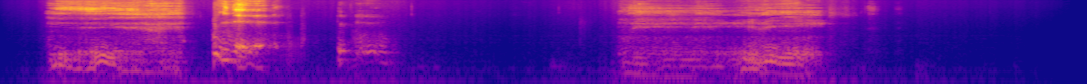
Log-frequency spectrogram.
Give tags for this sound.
creepy; Fallen-Valkiria; ghoul; gore; horror; living-dead; moan; scary; scream-of-pain; spooky; terrifying; terror; undead; zombie

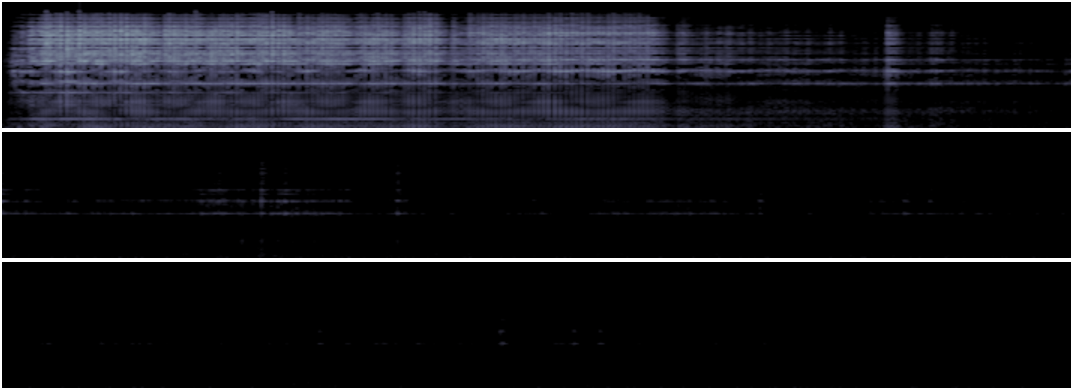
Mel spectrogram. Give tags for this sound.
ceramic; roll; marbles; glass; ceramic-bowl; rolled; rolling; marble; bowl

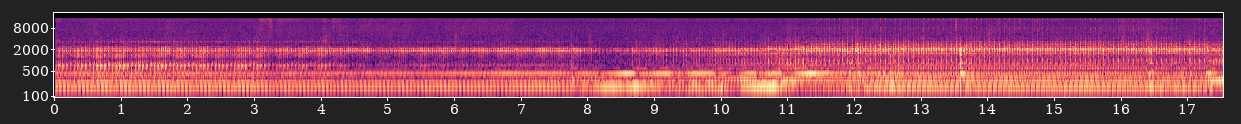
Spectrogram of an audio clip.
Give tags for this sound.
frequency-generator; hum

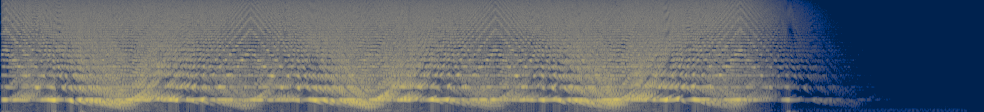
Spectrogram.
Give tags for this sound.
hard; multi-sample; synth

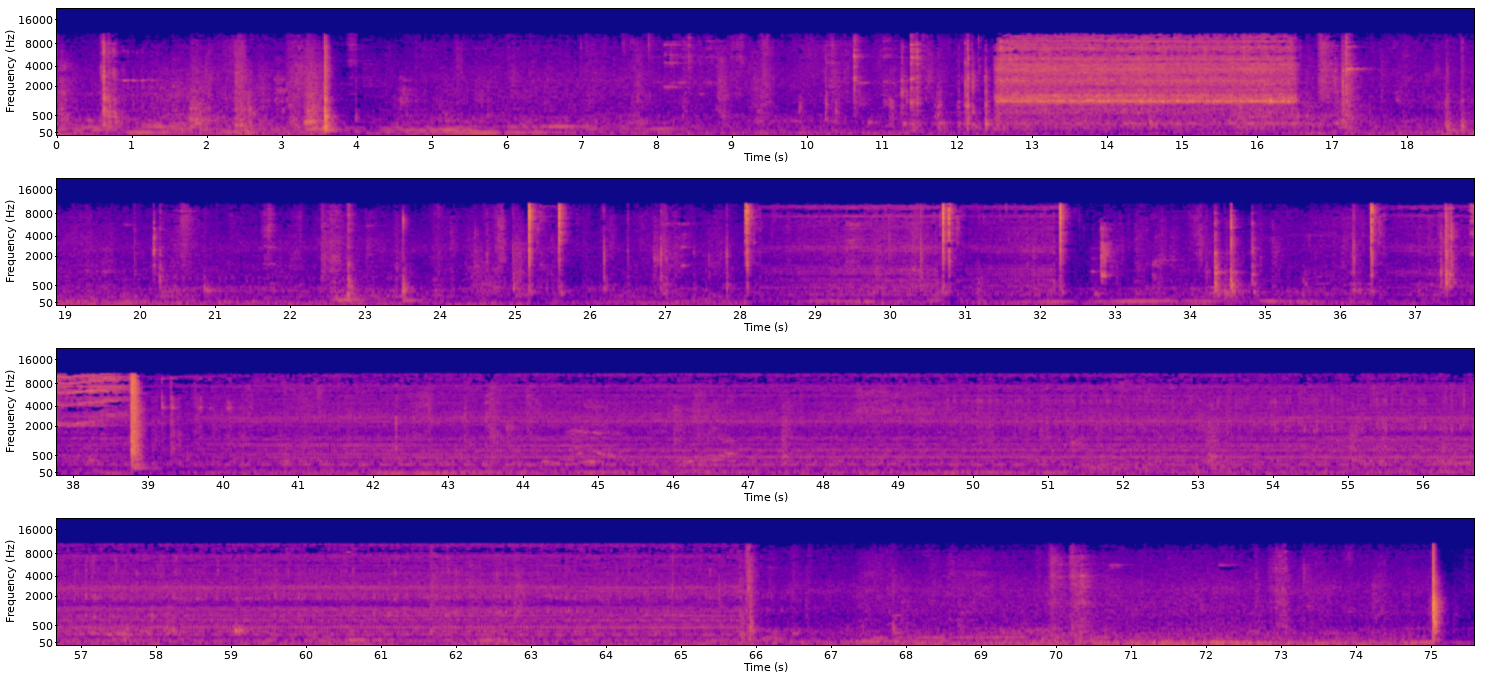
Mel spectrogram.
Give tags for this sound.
industrial; machine; coffe; vapor

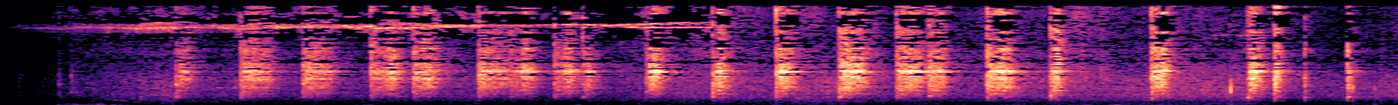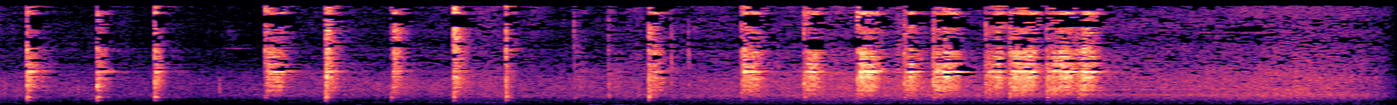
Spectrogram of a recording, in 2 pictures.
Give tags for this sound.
poznan; boy; child; knocking; street

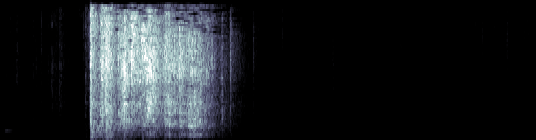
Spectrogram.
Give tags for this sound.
laptop-scraping; laptop-slide-floor; laptop-slide

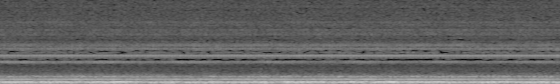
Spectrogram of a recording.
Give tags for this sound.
storage; fridge; freeze; compressor; cold; refrigerator

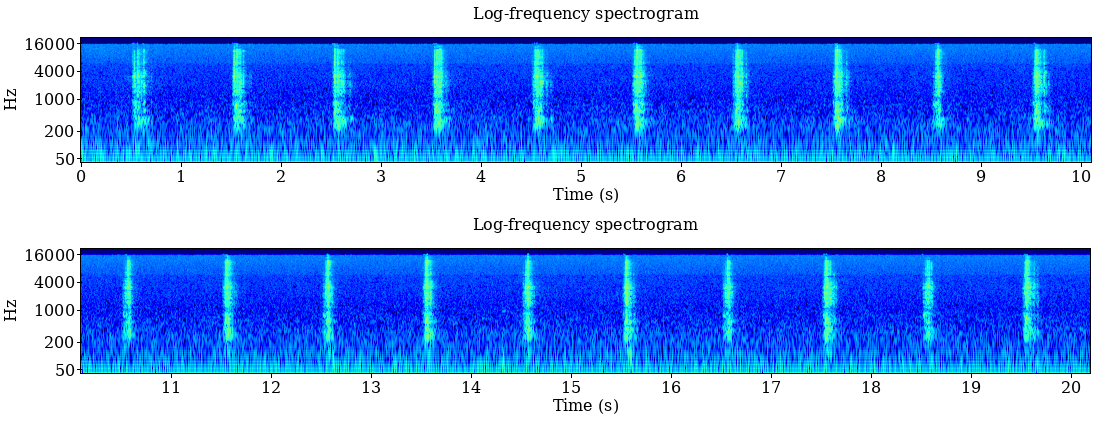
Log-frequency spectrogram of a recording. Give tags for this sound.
ticking; Analog; Clock

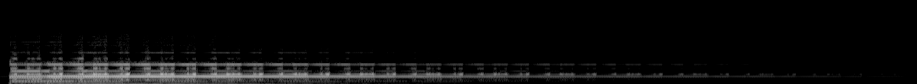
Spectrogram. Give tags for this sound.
ambient; bell; convolution; echo; glitch; quiet; ring; sound-design; texture

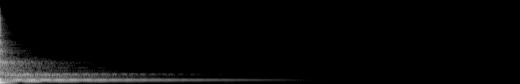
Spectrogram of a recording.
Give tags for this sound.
1-shot; drum; multisample; tom; velocity

